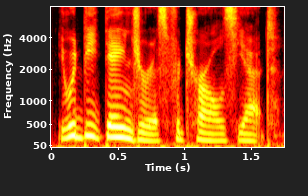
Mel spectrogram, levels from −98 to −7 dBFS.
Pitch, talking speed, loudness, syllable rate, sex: 180 Hz, 240 wpm, -17 LUFS, 6.1 syllables/s, female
